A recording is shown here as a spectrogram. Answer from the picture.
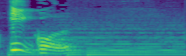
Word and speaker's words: eagle: La primera sílaba, recordemos que la combinación de las vocales EA se pronuncia I. La siguiente sílaba está compuesta por E muda, precedida de L y otra consonante. Matizamos con O, gol, eagle.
